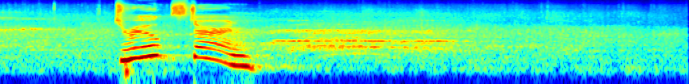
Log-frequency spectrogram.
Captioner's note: attendees applauding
